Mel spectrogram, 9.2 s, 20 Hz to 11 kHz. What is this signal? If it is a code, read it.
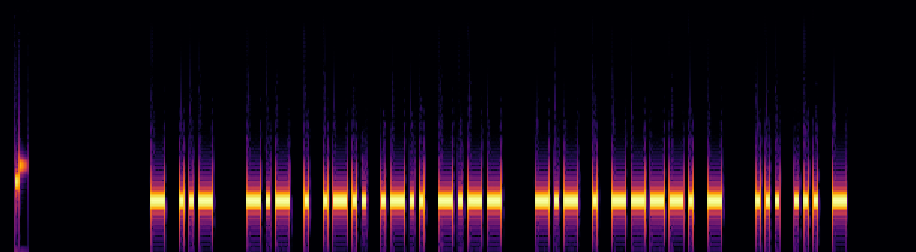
Morse code, heard as a keyed tone, about 25 wpm, 700 Hz. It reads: TU KELLY KE9T SST
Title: K1USN SST QSO Practice - 25wpm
